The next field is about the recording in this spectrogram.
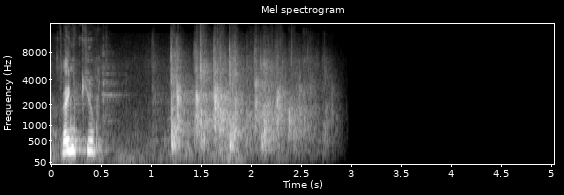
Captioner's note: applause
